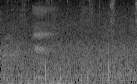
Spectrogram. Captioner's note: gasping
